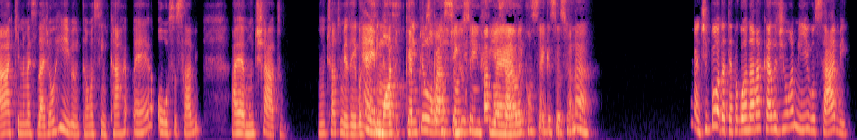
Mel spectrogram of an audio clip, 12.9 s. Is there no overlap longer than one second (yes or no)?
no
